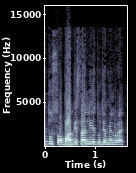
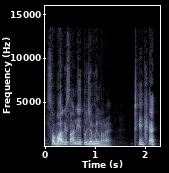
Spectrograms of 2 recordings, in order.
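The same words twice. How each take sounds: First: Teasing, chuckling father, a bit raised; father laughing at his son's love letter; laughing dad. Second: Quieter teasing repeat, fading off; dad repeating the joke more softly; laughing dad. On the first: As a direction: tease the crying kid while laughing. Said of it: "ये कहते हुए वो हंस रहे हैं". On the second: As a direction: let the tease trail away softly. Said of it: "वो हंस रहे हैं". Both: Retold or imitated.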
